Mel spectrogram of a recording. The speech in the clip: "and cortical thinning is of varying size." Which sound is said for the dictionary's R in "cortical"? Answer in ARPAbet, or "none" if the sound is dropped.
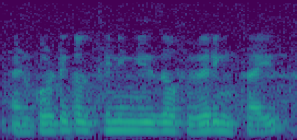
L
